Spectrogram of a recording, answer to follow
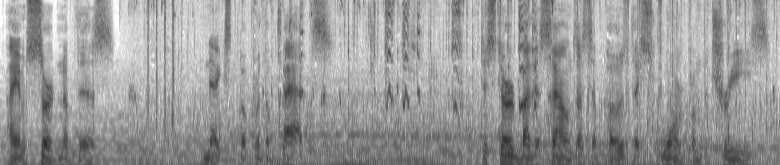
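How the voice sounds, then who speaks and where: A man voicing a brooding, haunted young gentleman heir in a motion comic, formal, solemn and deliberate. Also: fairly low pitch, fairly even intonation, over loud music, natural voice. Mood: haunted, somber. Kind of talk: dramatic motion-comic acting and diary narration.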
